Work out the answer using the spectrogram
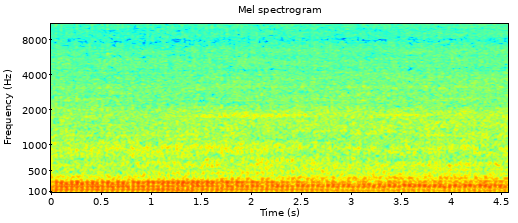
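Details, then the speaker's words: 2007-2011 Jeep Wrangler JK 3.8L after alternator and serpentine belt replacement: steady even idle, previous bearing whine gone, now charging over 14.5 volts; faint rhythmic puffing tick from a known exhaust manifold leak; normal idle. "you can see that the wine of the alternator is gone everything seems to be running well and i am now putting out [Music] over 14 and a half volts which is right where it should be"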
